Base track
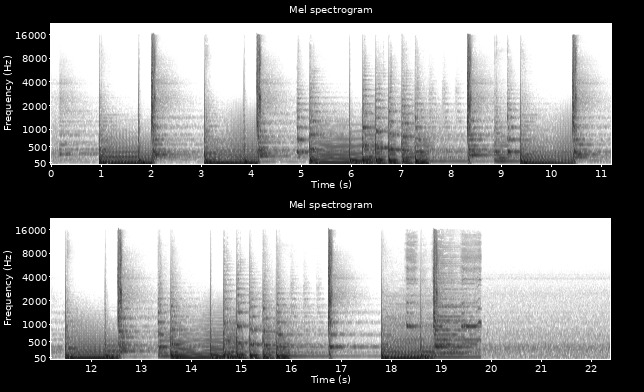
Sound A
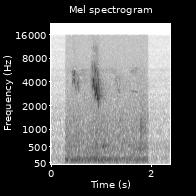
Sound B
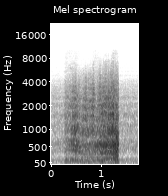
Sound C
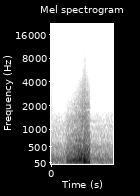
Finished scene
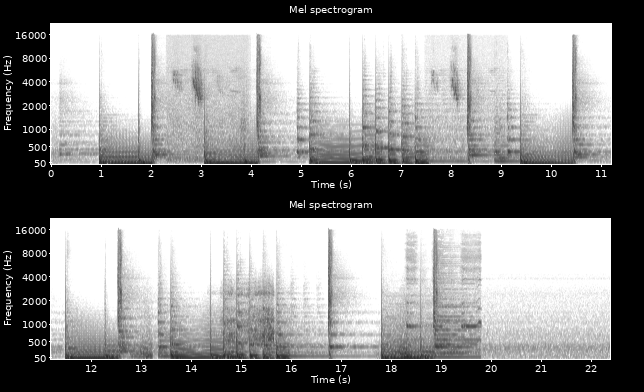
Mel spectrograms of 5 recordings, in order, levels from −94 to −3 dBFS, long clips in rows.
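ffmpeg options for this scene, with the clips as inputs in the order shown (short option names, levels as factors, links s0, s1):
-filter_complex "[1:a]asplit=2[s0][s1];[3:a]asplit=2[s2][s3];[0:a]volume=0.447[s4];[s0]asplit=2[s5][s6];[s6]adelay=45,volume=0.668[s7];[s5][s7]amix=inputs=2:normalize=0[s8];[s1]aecho=1:1:2.9:0.52[s9];[2:a]asplit=3[s10][s11][s12];[s10]bandpass=f=730:t=q:w=8,volume=1[s13];[s11]bandpass=f=1090:t=q:w=8,volume=0.501[s14];[s12]bandpass=f=2440:t=q:w=8,volume=0.355[s15];[s13][s14][s15]amix=inputs=3:normalize=0[s16];[s8]atrim=end=2.39,asetpts=PTS-STARTPTS,volume=0.266,afade=t=in:d=0.004:c=hsin,afade=t=out:st=2.386:d=0.004:c=hsin,adelay=2010[s17];[s9]atrim=end=2.39,asetpts=PTS-STARTPTS,volume=0.141,afade=t=in:d=0.004:c=hsin,afade=t=out:st=2.386:d=0.004:c=hsin,adelay=7180[s18];[s2]atrim=end=1.25,asetpts=PTS-STARTPTS,volume=0.126,afade=t=in:d=0.004:c=hsin,afade=t=out:st=1.246:d=0.004:c=hsin,adelay=12450[s19];[s16]atrim=end=1.74,asetpts=PTS-STARTPTS,volume=0.75,afade=t=in:d=0.004:c=hsin,afade=t=out:st=1.736:d=0.004:c=hsin,adelay=14310[s20];[s3]atrim=end=1.25,asetpts=PTS-STARTPTS,volume=0.251,afade=t=in:d=0.1,afade=t=out:st=1.15:d=0.1,adelay=17630[s21];[s4][s17][s18][s19][s20][s21]amix=inputs=6:normalize=0"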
